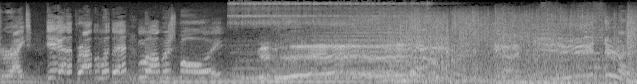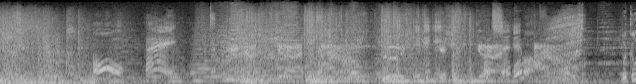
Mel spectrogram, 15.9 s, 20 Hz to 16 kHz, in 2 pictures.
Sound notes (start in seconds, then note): 3.5 roaring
